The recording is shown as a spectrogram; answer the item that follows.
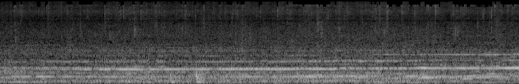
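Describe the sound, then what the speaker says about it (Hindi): Heavy rain pours steadily in Sialkot, Pakistan, a dense hiss of drops drumming on surfaces with a faint low rumble underneath; no voices. "बाकी बारिश के नज़ारे लें जी आप, फुल तेज है"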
